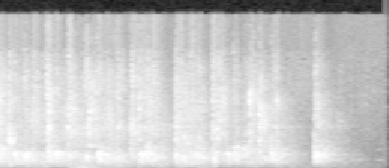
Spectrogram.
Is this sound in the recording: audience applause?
yes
